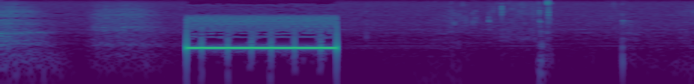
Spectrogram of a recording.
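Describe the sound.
Telephone ringing tone while placing a call: one steady, mid-pitched ring lasting about a second, with a buzzy, rapidly pulsing texture, then near silence broken by a few soft clicks.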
